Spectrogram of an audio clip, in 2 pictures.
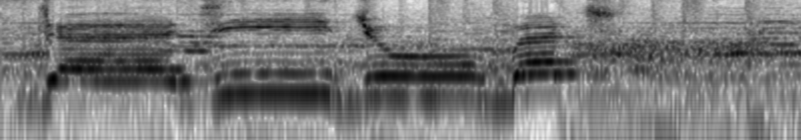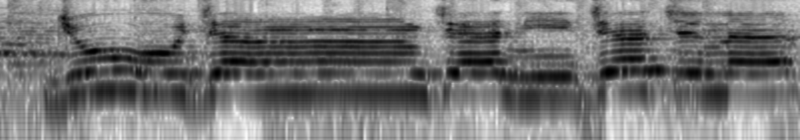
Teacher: dilafalkan dengan menyentuhkan Tengah lidah ke daerah langit-langit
